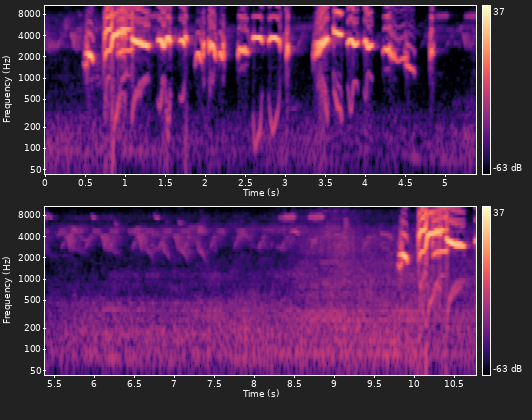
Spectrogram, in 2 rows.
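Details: Female oriental magpie-robin calling to excite males and lure wild birds, a 2023 trapping file: rich bursts of sharp, whistled and chattering notes for about four seconds, a long silent gap, then a fresh loud burst near the end.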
